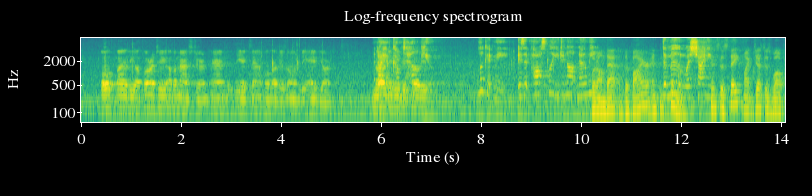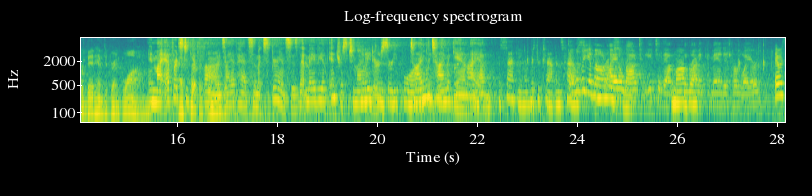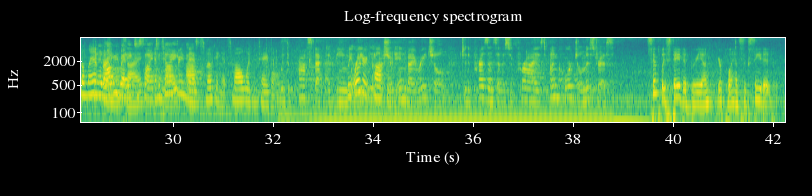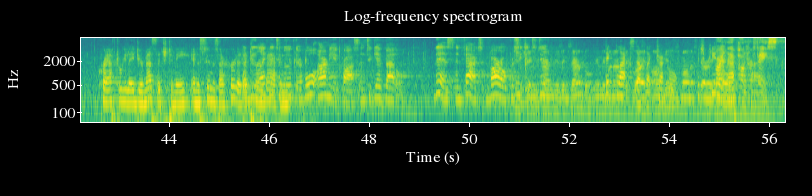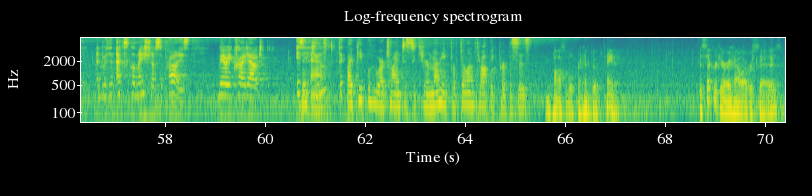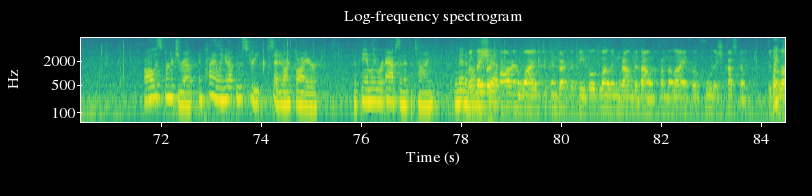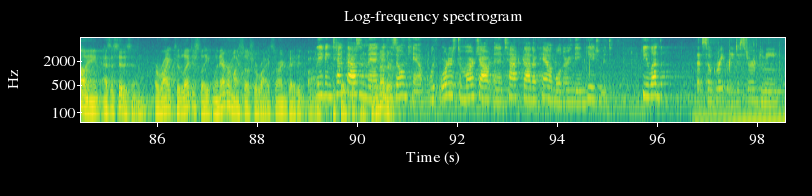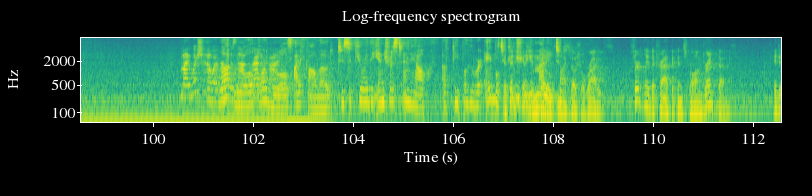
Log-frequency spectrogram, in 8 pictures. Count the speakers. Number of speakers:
10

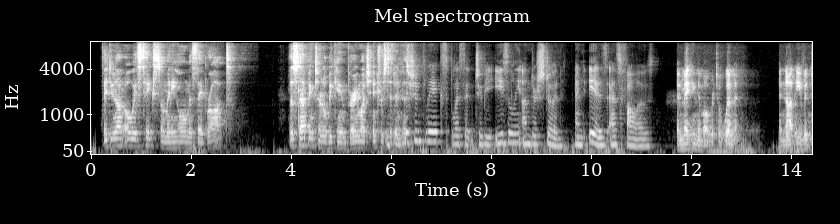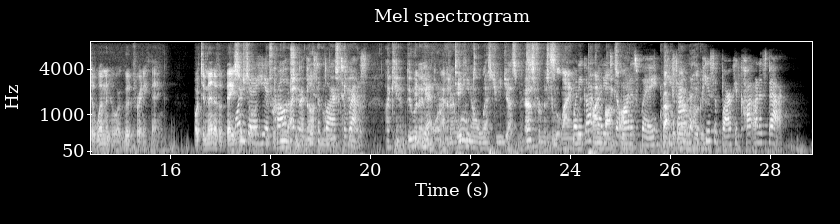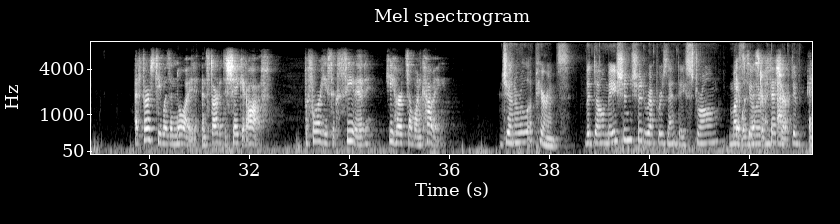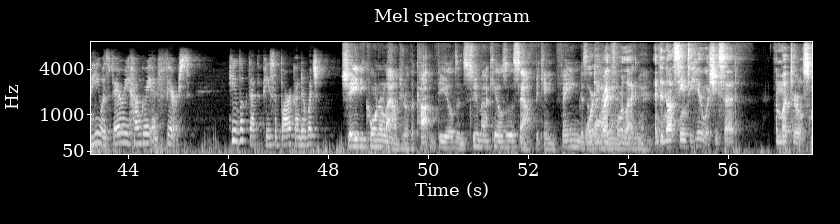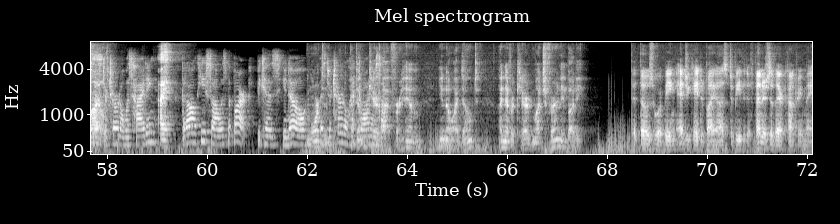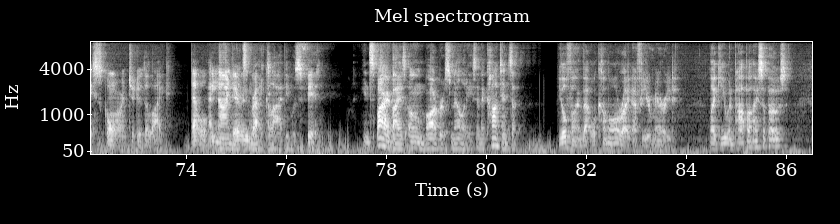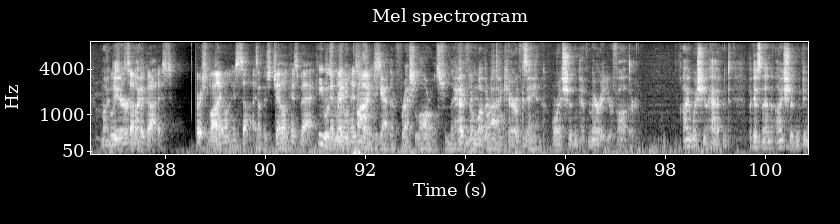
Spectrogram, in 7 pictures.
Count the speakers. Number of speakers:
6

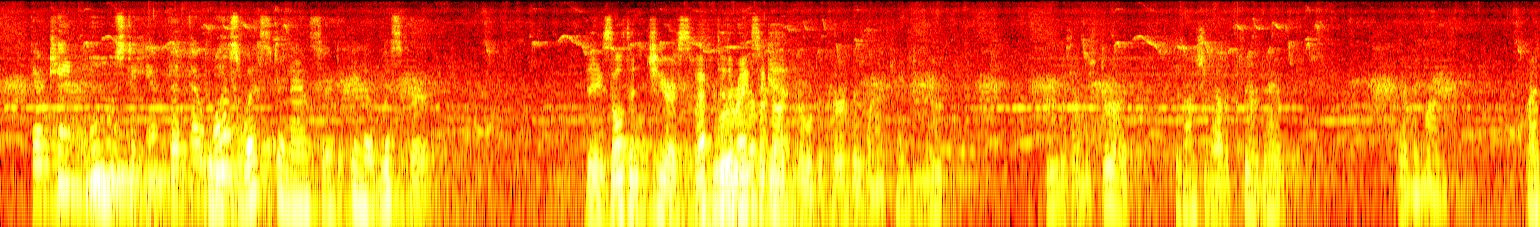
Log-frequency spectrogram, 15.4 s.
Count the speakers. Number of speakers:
4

